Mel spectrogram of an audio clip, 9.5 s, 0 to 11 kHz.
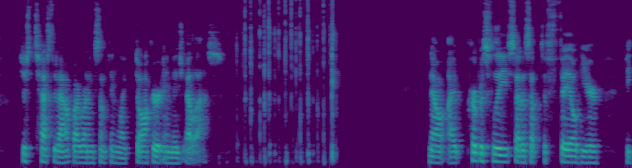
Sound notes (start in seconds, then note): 3.5 typing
